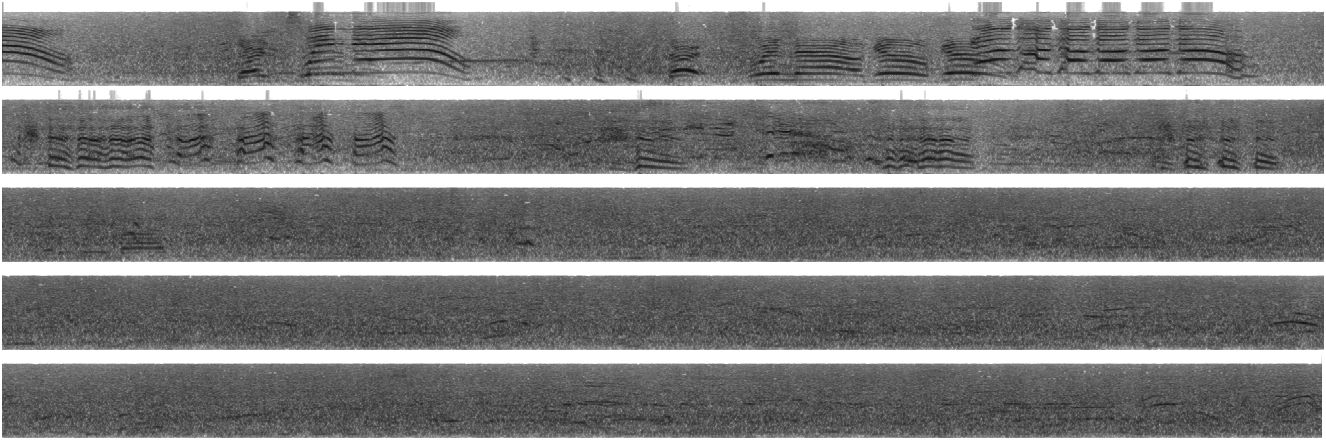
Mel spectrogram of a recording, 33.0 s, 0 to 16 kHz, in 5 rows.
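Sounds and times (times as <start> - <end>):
breaking whitewater rushing: 0.0 - 33.0
faint voices: 7.4 - 33.0.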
